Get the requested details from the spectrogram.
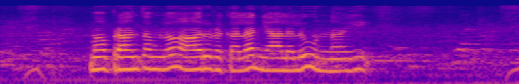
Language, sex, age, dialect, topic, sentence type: Telugu, female, 31-35, Southern, agriculture, statement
